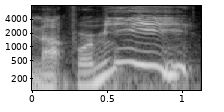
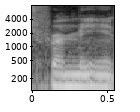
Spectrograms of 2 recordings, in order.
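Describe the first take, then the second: First: "me" drawn out slowly and pitched high with a fall; slow, high "not for me"; stress on me. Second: Said in the usual way. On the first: Shown as a demonstration. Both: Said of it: "It just says".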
